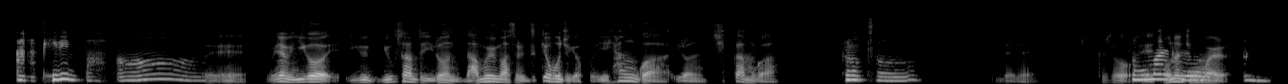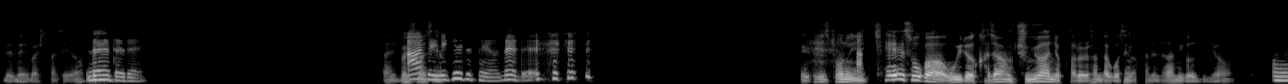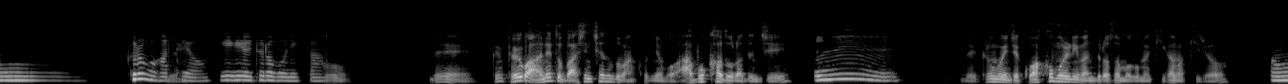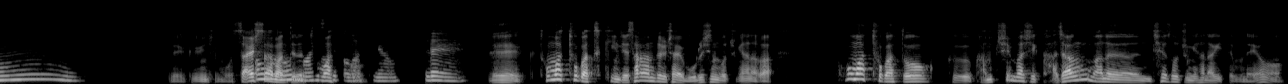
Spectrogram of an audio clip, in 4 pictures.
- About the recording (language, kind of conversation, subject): Korean, podcast, 채소를 더 많이 먹게 만드는 꿀팁이 있나요?
- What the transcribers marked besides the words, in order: other background noise; laugh; tapping; put-on voice: "과카몰리"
